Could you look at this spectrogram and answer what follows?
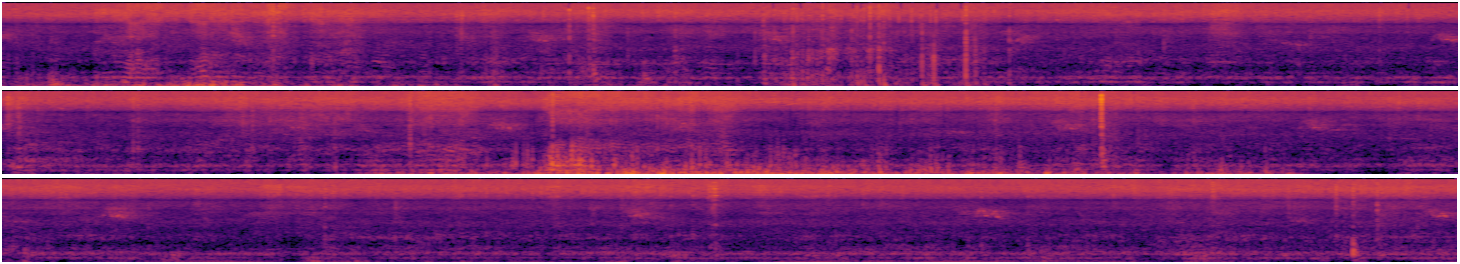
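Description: Honey bees buzz around an opened hive in spring, a dense close swarm drone that swells in the middle, with faint handling rustles underneath.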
